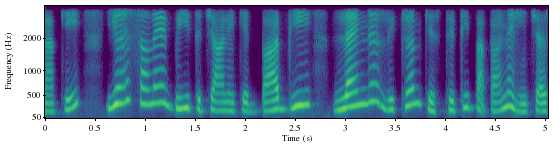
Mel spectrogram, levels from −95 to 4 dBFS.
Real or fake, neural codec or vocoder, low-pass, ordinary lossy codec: fake; codec, 24 kHz, 0.9 kbps, WavTokenizer, large speech release; 3.6 kHz; none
